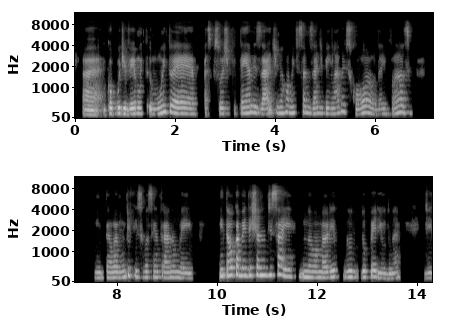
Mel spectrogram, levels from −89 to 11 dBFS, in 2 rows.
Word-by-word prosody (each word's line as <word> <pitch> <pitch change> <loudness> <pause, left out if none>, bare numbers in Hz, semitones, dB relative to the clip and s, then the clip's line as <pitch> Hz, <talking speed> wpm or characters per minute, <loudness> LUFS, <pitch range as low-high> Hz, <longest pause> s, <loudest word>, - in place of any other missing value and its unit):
ah, 145 -2 +3
o - - -7
que 160 - +4
eu 175 - +4
pude 175 -1 +6
ver 165 +2 +5
muito 175 -2 0
muito, 205 +7 +1
eh, 175 -3 +3
as - - -5
pessoas 175 0 -3
que 175 - -17
têm 185 +1 0
amizade, 190 -3 -1
normalmente 195 +1 -1
essa 205 - -4
amizade 185 -2 -3
vem 175 -1 -4
lá 175 +2 -4
da 230 +1 -3
escola, 185 -3 -3
da 155 +1 -10
infância, 195 +6 -4 0.8
então 170 0 -3
é 175 - 0
muito 180 +3 -2
difícil 195 -6 -5
você 185 0 -4
entrar 175 -2 -2
no 180 0 -2
meio. 160 -2 -2 0.5
Então 230 0 +4
eu 245 - +3
acabei 245 -2 +5
deixando 245 +1 +4
de 255 +1 +3
sair 225 -6 +2
no 185 -3 +1
maioria 180 +3 +1
do 190 0 0
do 190 +1 0
período, 160 -7 0
né, 160 +5 -4 0.5
de 160 +2 -3
180 Hz, 185 wpm, -23 LUFS, 170-205 Hz, 0.8 s, pude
